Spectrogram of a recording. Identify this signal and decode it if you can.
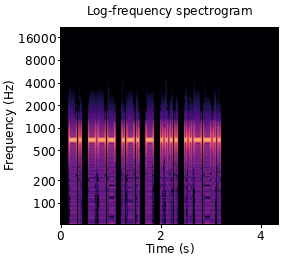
Morse code, heard as a keyed tone, about 25 wpm, 700 Hz. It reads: NORTH?
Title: Sentences from Top 1000 Words - Review Part 2 - 25wpm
